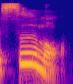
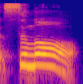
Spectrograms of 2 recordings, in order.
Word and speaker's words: sumo: once again this is a word that is mispronounced we say we I think uh say suo because we don't to saymo right but it's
